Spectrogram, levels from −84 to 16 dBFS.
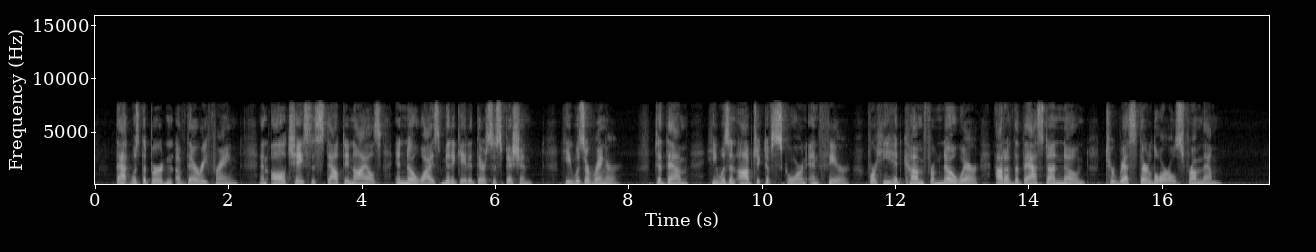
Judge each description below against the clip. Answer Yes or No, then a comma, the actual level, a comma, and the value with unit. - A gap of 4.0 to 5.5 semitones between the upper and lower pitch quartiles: Yes, average, 4.5 semitones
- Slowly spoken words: No, average, 165 wpm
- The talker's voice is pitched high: No, medium, 170 Hz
